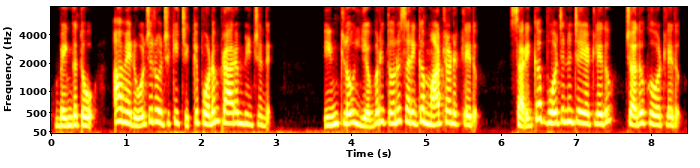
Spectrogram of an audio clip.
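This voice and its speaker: A woman narrating a family story in a steady, dramatic storytelling manner. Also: fairly high pitch, no echo, clean studio sound.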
